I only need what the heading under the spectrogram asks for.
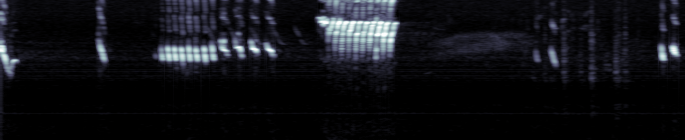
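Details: Greenfinch singing in a song-lesson recording made for training birds: a short note, then a fast run of about a dozen trilled notes, a harsh buzzy burst, and scattered soft chirps, with a constant low hum behind.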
